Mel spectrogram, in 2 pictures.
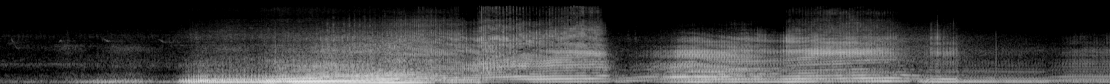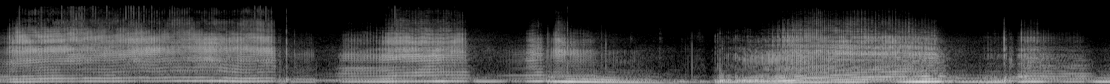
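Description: Subaru Legacy sedan's flat engine revving hard as the car is driven across a grass field. Engine pitch climbs, drops and climbs again many times as the driver accelerates, lifts and shifts, loudest about two seconds in as it pulls away.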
